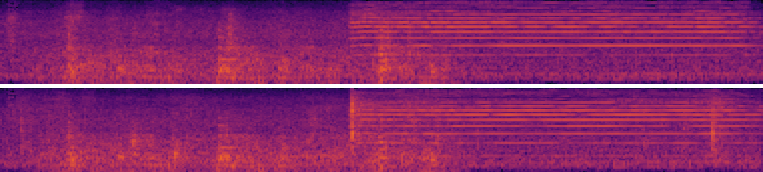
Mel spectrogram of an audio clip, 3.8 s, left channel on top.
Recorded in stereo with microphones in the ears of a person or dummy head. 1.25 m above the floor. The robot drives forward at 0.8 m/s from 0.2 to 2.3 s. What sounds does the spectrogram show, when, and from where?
1.7 s a trumpet: centre (ahead or behind), 5 m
